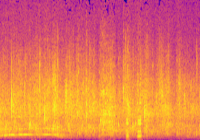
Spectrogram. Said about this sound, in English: If everybody wants to give them a round of applause. Yeah.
